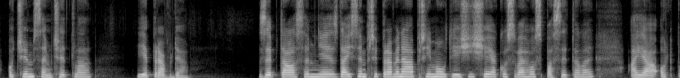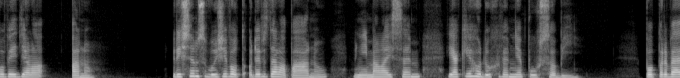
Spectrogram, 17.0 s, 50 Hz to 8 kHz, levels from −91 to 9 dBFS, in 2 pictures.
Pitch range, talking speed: 195-235 Hz, 125 wpm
